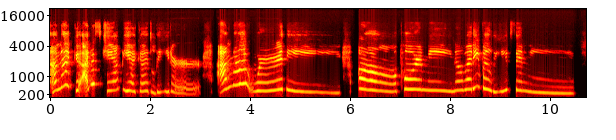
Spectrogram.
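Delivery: very high, weepy, crying, self-pitying crybaby whine. Showing the audience how annoying self-pity sounds, in a whiny crybaby voice. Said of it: "you just sound like a crybaby".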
